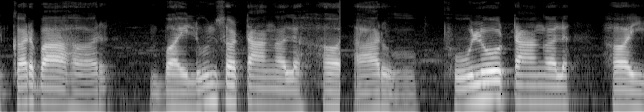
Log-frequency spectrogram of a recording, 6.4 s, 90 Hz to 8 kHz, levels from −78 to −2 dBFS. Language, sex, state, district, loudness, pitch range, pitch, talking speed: Maithili, male, Bihar, Samastipur, -19 LUFS, 105-130 Hz, 115 Hz, 95 wpm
